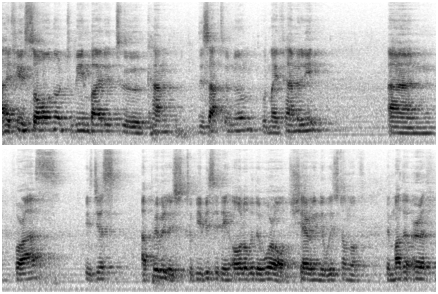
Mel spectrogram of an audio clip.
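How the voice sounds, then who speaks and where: Recorded with audible room echo and noticeable background noise, a man with an Ecuadorian accent talks at a moderate pace in a monotone, flat intonation. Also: medium pitch for a man. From Ecuador, Amazon rainforest. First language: Shuar. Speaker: shaman. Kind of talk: speech to audience.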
